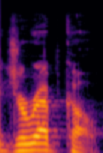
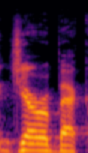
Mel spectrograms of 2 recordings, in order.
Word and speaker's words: Jerebko: is the American Way so the announcers say Jerebko yeah they don't say Jerry Beck oh no they've never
